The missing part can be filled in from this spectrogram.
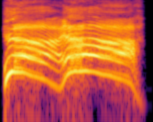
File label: Horse Sprint Adult; Duviri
